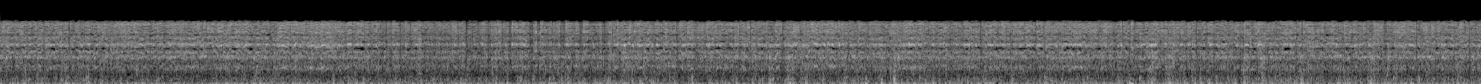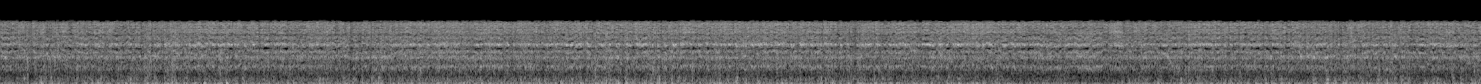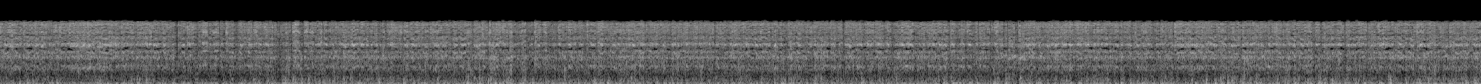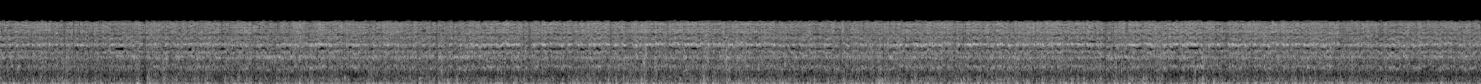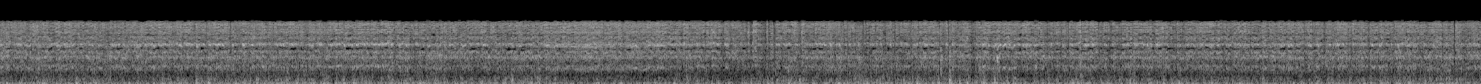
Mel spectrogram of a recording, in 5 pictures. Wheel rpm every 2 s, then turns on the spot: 210, 220, 230, 230, 220, 220, 210, 210, 220, 220, 240, 240, 220, 220, 210, 220, 230, 230, 230, 230, 220, 220, 210, 210, 220, 230, 220, 230, 230, 220, 220, 230, 210, 230, 230, 220, 230.
none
